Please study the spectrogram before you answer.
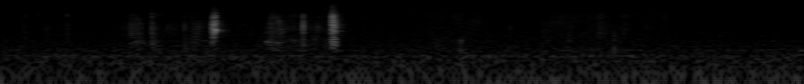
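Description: A thin quill or dip pen nib is scratched across flat, thin sheets of cream writing paper lying on a desk while writing. The result is a quiet, dry, bright scratching made of short strokes, with a few sharper, crisp ticks standing out against faint background hiss.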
